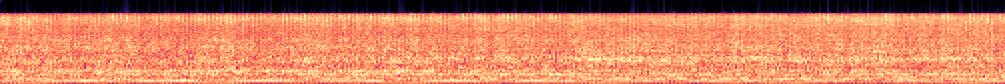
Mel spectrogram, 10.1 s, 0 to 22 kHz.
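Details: Craftsman L3000 riding mower after new blades installed; single-cylinder engine holding a steady, even drone with blades spinning, no knocks or grinding; running fine.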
